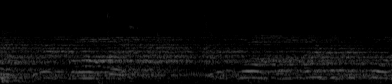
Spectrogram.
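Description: A ball thumps off a player's foot in a large echoing hall.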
